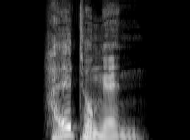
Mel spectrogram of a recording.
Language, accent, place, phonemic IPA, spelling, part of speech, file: German, Germany, Berlin, /ˈhaltʊŋən/, Haltungen, noun, De-Haltungen.ogg
- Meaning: plural of Haltung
